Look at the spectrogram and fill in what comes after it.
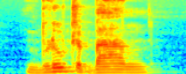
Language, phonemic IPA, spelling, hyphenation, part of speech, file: Dutch, /ˈblut.baːn/, bloedbaan, bloed‧baan, noun, Nl-bloedbaan.ogg
- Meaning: bloodstream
